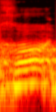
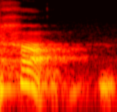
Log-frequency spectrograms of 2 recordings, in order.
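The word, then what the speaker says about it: خ: Kalau kha dibacanya gimana? Kha, ya, jangan dibaca ha.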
